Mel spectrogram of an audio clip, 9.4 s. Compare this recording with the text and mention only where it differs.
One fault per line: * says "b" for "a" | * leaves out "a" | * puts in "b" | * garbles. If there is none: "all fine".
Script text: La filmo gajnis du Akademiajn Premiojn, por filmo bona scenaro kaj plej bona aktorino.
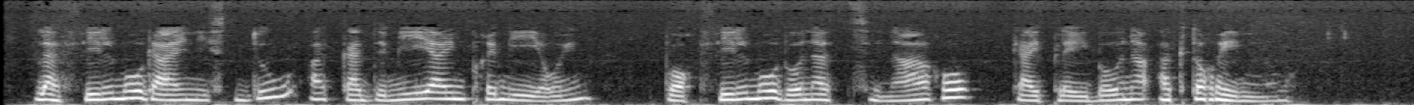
all fine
